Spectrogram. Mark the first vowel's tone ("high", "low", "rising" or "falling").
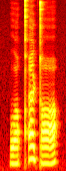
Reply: low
